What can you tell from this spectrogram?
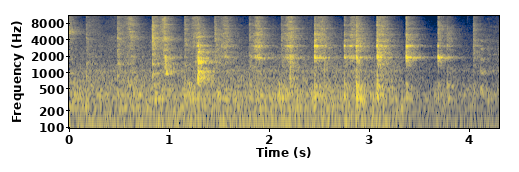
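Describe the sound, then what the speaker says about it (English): Metal utensils tap and scrape against a dish as a first dessert layer is spread over a crust, giving about a dozen light, regular clinks close by with no talking. "I'll go ahead and put this first layer over the crust"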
